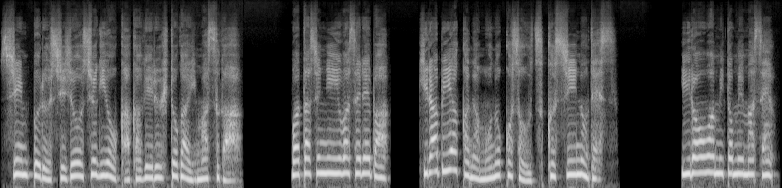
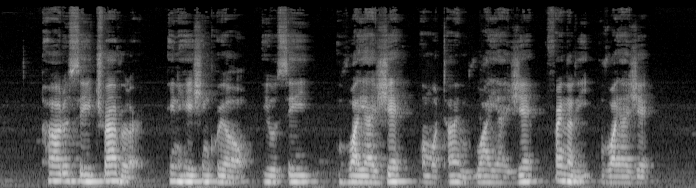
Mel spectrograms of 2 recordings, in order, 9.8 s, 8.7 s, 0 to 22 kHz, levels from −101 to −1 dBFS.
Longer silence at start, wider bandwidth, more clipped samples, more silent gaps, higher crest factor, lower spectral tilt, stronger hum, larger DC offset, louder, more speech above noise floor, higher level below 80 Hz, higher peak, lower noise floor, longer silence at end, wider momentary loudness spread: second, 0 s vs 0.55 s; second, 16.5 kHz vs 19 kHz; neither; first, 8.29-8.51 s vs none; about the same, 14 dB vs 18 dB; second, -4.5 dB/octave vs -6.5 dB/octave; neither; neither; first, -19 LUFS vs -26 LUFS; first, 64 dB vs 33 dB; about the same, -54 dBFS vs -54 dBFS; first, -4 dBFS vs -8 dBFS; first, -83 dBFS vs -58 dBFS; second, 0.1 s vs 0.6 s; second, 6 LU vs 12 LU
